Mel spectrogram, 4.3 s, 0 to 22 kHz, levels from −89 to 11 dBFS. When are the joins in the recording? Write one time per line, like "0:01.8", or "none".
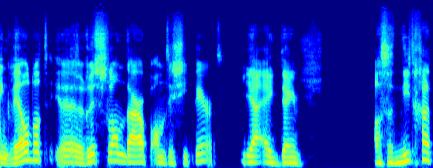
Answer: none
